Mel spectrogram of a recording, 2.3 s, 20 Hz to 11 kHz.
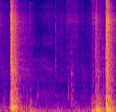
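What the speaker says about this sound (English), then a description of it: "Soft touch on that walk-through door" A soft-close walk-through door in the living quarters of a new 2023 Merhow three-horse trailer closes with two pairs of muffled thumps at the start and end, separated by faint clicks, close by with no talking.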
